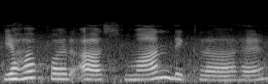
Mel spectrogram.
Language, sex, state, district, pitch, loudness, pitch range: Hindi, female, Punjab, Pathankot, 230 Hz, -17 LUFS, 210-250 Hz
